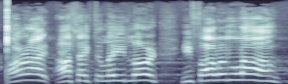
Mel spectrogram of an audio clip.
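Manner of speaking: loud, high, bossy take-charge voice; mock-bossy, loud and insistent; upset and frustrated. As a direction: order God to fall in behind you. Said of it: "upset and frustrated".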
